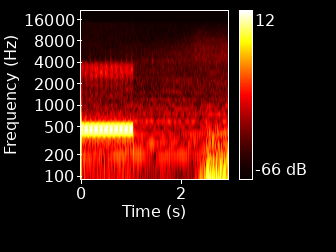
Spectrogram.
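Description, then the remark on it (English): A telephone rings once, a steady electronic tone lasting about a second that cuts off sharply. A brief hush follows, then a swell of low rumbling noise. No one speaks. “The phone tends to ring.”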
